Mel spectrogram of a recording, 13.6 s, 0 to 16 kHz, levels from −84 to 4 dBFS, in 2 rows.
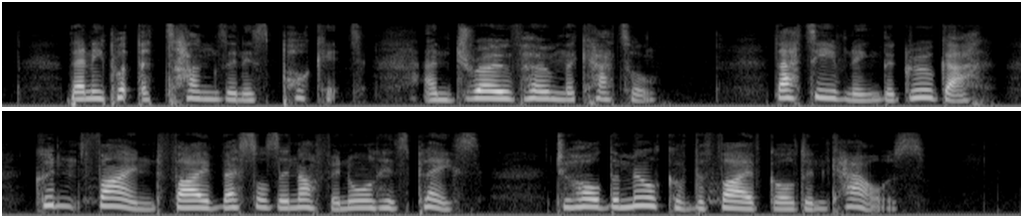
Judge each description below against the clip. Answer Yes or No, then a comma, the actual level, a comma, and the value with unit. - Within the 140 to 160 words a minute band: Yes, average, 150 wpm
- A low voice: No, high, 215 Hz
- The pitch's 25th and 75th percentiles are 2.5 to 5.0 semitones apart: Yes, average, 3.5 semitones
